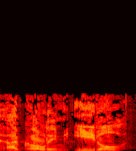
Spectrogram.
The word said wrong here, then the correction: Eitel: Eitel, it's Eitel. Yeah.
